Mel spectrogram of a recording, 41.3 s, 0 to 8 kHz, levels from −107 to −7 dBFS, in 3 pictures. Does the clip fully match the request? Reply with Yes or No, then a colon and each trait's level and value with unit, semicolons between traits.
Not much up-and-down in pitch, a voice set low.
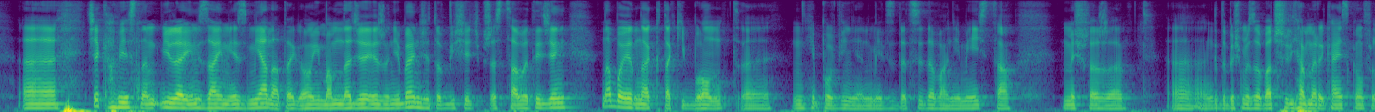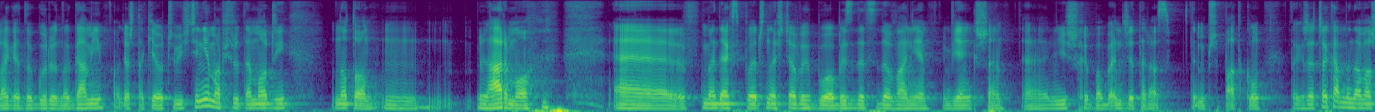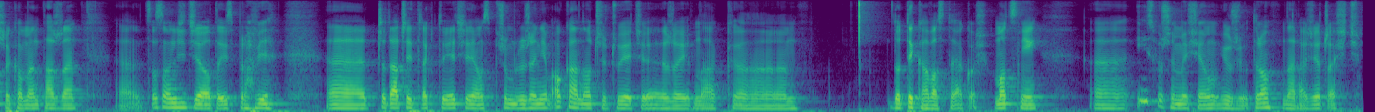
Yes: narrow, 2.3 semitones; low, 105 Hz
